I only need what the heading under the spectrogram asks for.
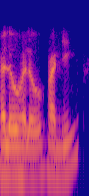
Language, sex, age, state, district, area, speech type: Punjabi, male, 18-30, Punjab, Hoshiarpur, rural, conversation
